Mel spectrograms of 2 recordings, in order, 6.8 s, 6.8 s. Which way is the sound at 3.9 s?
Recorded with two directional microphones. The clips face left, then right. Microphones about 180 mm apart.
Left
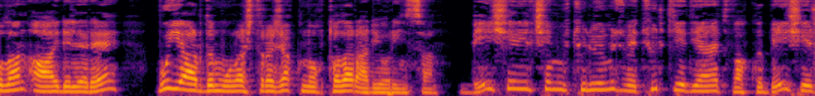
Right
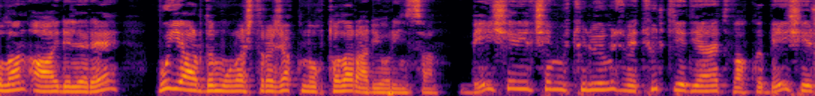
30° left (ahead or behind).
